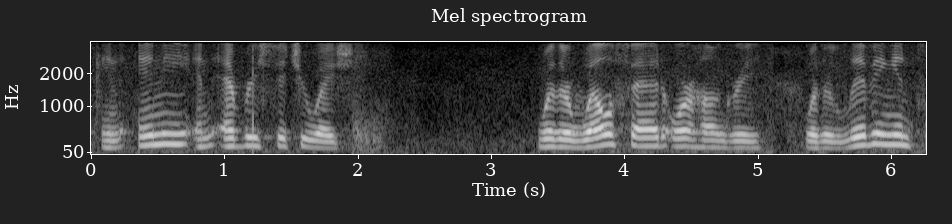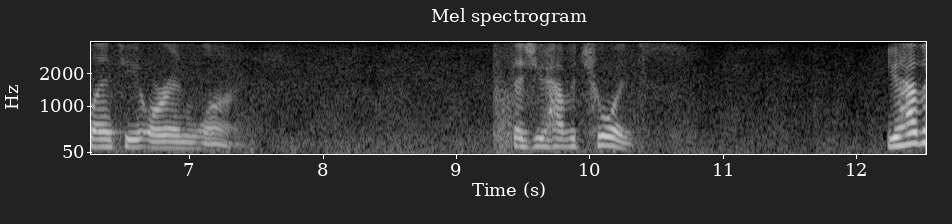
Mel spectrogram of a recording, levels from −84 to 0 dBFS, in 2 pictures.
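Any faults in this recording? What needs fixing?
At 0.32 to 0.36 s a brief stretch of the speech drops out and is replaced by a flat hiss for about 40 ms before the sound returns. This is sound dropped by the voice detector. The sending side's detector most likely judged a quiet moment of speech to be background and stopped transmitting, so the receiver filled the gap with comfort noise and roughly 30 ms of real speech never arrived. To prevent it, lower the detector's threshold or lengthen its hangover so quiet speech keeps it open.

From 1.08 to 1.33 s a gritty burst of crackle tears across the speech, made of tiny hard-edged holes. This is processor overload crackle. The audio thread repeatedly failed to finish its very small buffers on time, and each missed deadline left a sliver of silence. The short gaps point to a buffer of around 1.5 ms, with a handful of them missed in a row. 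To prevent it, use a larger audio buffer or reduce competing processor load during the call.

In four pauses the room's natural background gives way to a smooth, featureless hiss about 2 to 3 dB quieter than the real room tone. This happens at 1.96 to 3.36 s, ending just before "well fed or hungry". It happens again at 5.12 to 5.36 s, between "well fed or hungry" and "living in plenty or". The third is at 7.40 to 9.44 s, between "in plenty or in" and "you have a", and the last is at 10.40 to 12.24 s. This is comfort noise in place of the background. Discontinuous transmission likely stopped sending during the pauses, and the receiver synthesized an approximation of the background instead. The room tone sits around 30 dB below the loud speech. To prevent it, disable discontinuous transmission or tune the comfort noise level to match the real background.

At 9.41 to 9.44 s the speech that resumes with "you have a" starts abruptly, with its soft beginning missing. 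This is an onset clipped by the voice detector. The detector was most likely slow to reopen after the long pause, and about 30 ms of the start was replaced by comfort noise. To prevent it, shorten the detector's attack time or add a look-ahead so onsets are sent in full.

The call codec path band-limits the audio to 4 kHz, as G.711 does, and that part needs no fix.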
